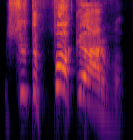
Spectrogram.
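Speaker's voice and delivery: high, loud repeated threat; loud tough threat. Retold or imitated. Viewer voicing the hero's threat, high and loud. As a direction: punch it out like a battle cry. Voicing what hero should say.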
